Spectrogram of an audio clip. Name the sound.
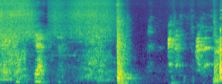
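dogs yapping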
